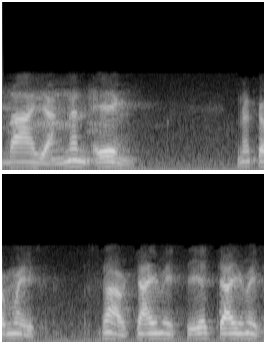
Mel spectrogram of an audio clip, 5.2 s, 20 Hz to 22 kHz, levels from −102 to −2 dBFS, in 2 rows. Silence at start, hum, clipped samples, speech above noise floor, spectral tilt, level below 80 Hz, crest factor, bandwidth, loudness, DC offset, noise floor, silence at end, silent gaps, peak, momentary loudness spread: 0 s; none; under 0.1%; 24 dB; -11 dB/octave; -54 dBFS; 18 dB; 4 kHz; -27 LUFS; under 0.1%; -51 dBFS; 0 s; none; -10 dBFS; 10 LU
